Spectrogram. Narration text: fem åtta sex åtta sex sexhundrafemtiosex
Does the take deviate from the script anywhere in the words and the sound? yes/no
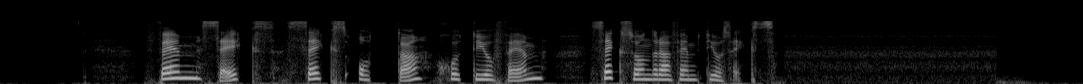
yes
